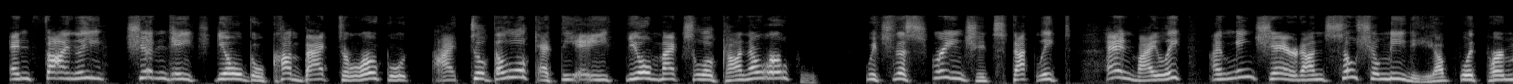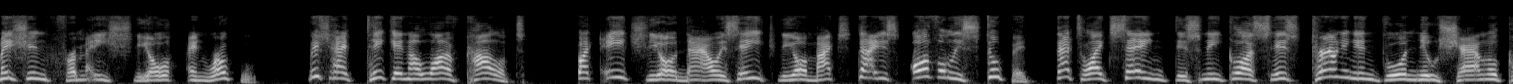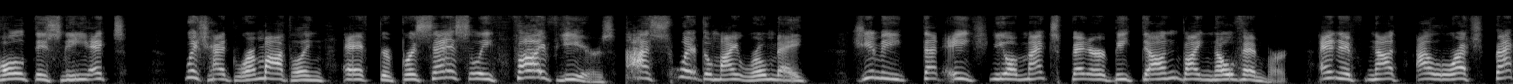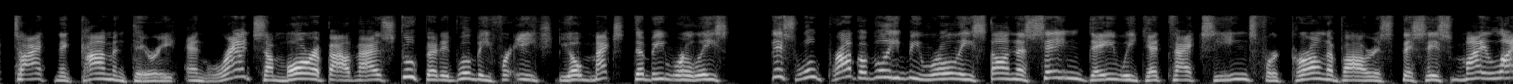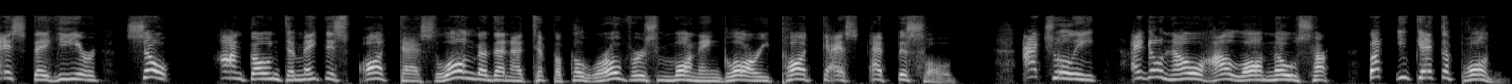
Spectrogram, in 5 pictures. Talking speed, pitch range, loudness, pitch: 130 wpm, 200-265 Hz, -19 LUFS, 230 Hz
